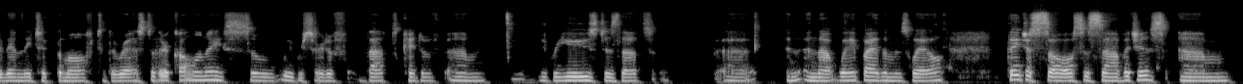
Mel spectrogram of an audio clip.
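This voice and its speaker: Earnest Irish woman, flat and low. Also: dry recording, rough recording. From Ireland. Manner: earnest, hesitant, with frequent ums and restarts. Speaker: guest, community activist. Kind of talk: explaining history in an interview. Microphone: video call webcam.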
